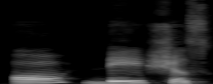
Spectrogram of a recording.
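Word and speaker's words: audacious: Pronounce किया जाता है ए यू का उच्चारण ओ फिर है डी ए ऑडेशस ऑडेशस ऑडेशस ऑडेशस तो यहां पर उच्चारण है देख के प्रैक्टिस करें।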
